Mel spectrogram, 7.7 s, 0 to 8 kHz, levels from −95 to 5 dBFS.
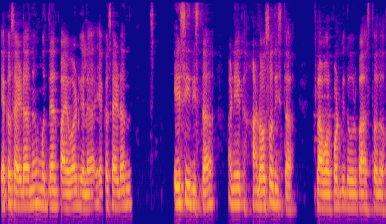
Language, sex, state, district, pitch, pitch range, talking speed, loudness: Konkani, female, Goa, North and South Goa, 160 Hz, 155-180 Hz, 130 wpm, -16 LUFS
